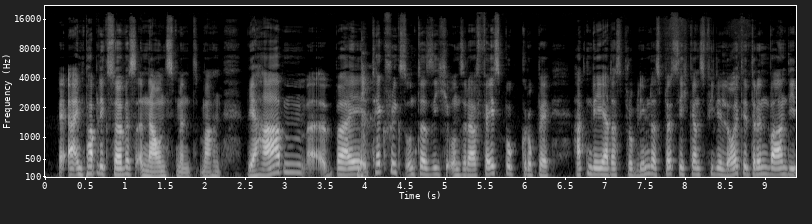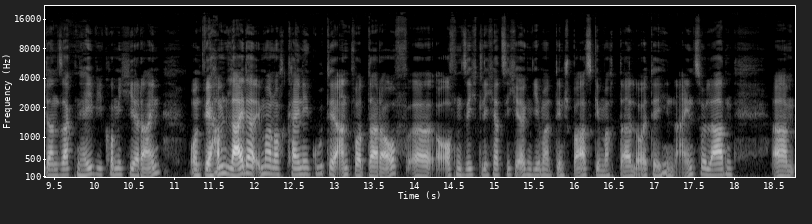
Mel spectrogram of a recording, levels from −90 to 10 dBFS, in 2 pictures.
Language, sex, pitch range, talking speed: German, male, 140-160 Hz, 180 wpm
